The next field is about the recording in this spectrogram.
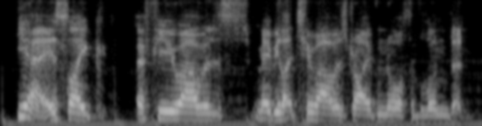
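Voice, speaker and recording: Background music is present. The words unfold very slowly. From Derbyshire, English Midlands. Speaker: musician and composer. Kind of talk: casual interview chat. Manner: hesitant, many fillers.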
